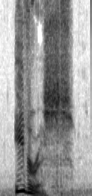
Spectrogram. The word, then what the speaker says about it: Everest: And finally, Sir George Everest. That is how he pronounces his name. And that is how the mountain would be pronounced.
